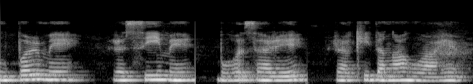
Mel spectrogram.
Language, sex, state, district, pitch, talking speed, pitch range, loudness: Hindi, female, Arunachal Pradesh, Papum Pare, 195 Hz, 125 wpm, 190-205 Hz, -14 LUFS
